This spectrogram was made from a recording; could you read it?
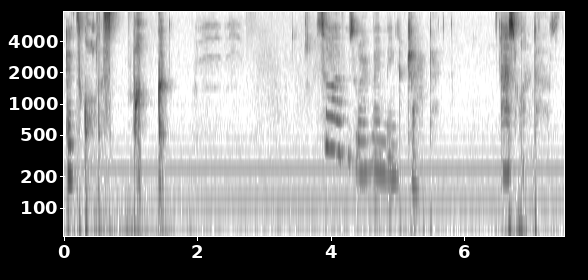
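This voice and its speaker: Whispery young rich girl, acted by a woman, snobbish and condescending, slow drawl, creaky fry, ASMR roleplay. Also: on the high side, animated, heavily acted. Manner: snobbish, condescending, drawling, filler-laden valley-girl phrasing. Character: spoiled, haughty rich young heiress on a date.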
